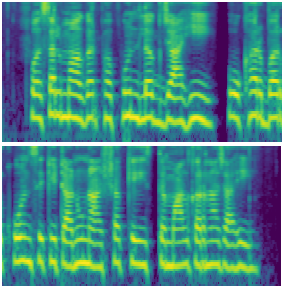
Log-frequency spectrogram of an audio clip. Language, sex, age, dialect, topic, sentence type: Chhattisgarhi, female, 18-24, Western/Budati/Khatahi, agriculture, question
